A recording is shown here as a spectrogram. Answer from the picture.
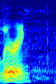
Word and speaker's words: Liring: Sitting down will be Brooklyn Liring. Rhymes with earring.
